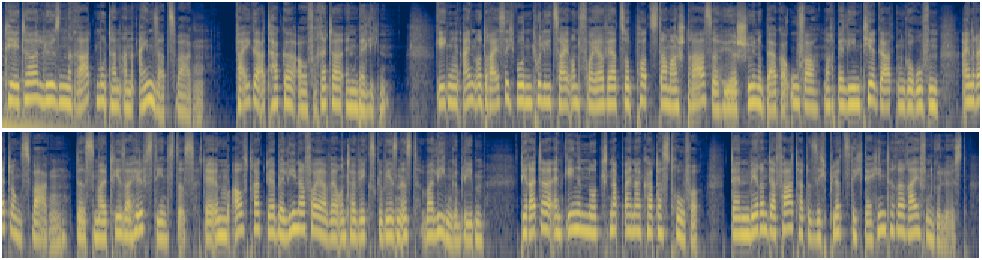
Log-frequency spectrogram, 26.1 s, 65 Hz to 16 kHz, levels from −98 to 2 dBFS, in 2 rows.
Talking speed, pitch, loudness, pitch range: 145 wpm, 190 Hz, -20 LUFS, 170-215 Hz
